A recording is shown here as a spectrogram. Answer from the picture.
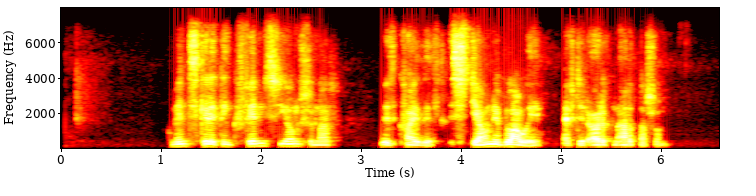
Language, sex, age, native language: Icelandic, male, 30-39, Icelandic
